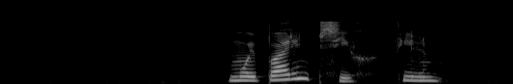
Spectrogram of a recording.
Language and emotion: Russian, neutral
